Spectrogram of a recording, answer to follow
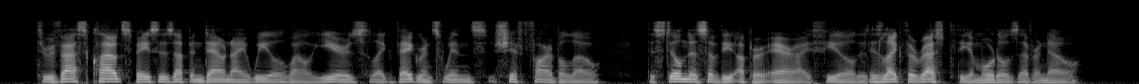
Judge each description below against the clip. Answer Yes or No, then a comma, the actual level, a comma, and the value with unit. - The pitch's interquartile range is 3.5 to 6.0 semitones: No, narrow, 2.4 semitones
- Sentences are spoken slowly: No, average, 175 wpm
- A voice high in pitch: No, low, 105 Hz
